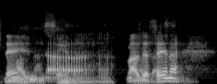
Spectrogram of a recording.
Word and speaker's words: Maldacena: You have to say it like this. Maldacena.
